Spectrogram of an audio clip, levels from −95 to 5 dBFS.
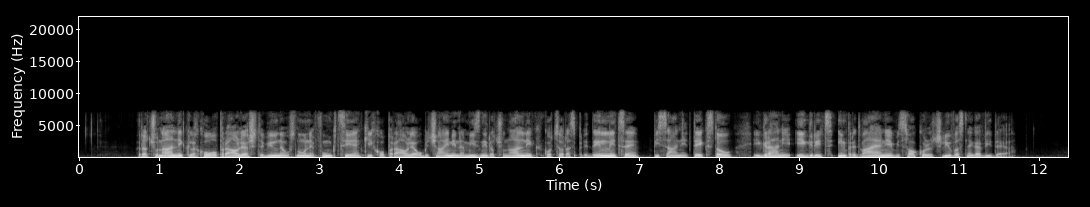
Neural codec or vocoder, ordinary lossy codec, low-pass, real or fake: codec, 16 kHz, 4 kbps, X-Codec, WavLM features, trained on Multilingual LibriSpeech; none; 7.2 kHz; fake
